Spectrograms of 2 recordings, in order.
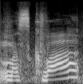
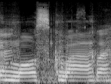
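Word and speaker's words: Москва: The only thing that changes is that usually in Russian it goes for the last part of the word and in Serbian in the first syllable. Like for example, in Russian Moskva and you say Moskva.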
